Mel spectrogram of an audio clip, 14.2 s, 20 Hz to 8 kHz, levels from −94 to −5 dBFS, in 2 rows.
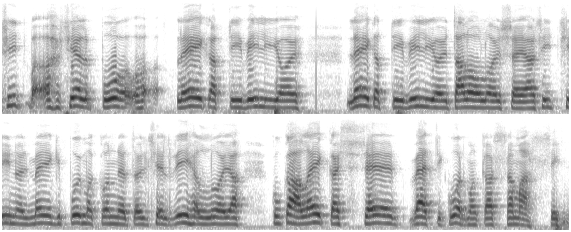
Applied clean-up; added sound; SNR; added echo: none; none; none; none.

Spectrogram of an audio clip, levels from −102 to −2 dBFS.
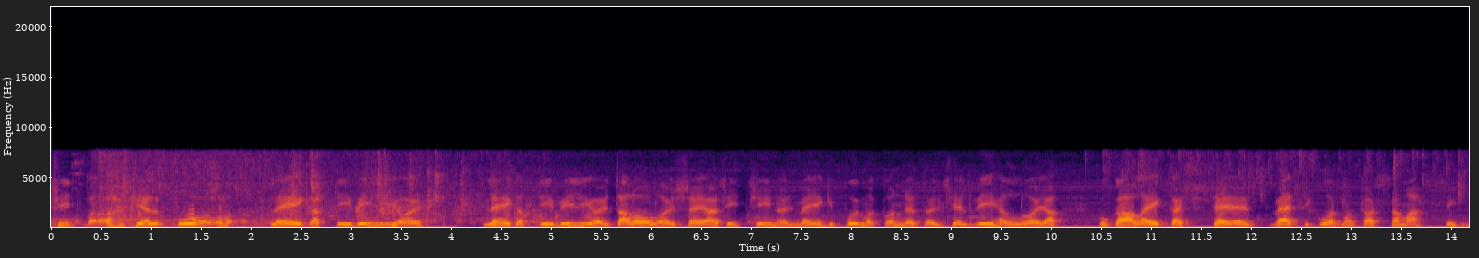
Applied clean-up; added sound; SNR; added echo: none; Telephone + Toilet flush; 17 dB; none.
